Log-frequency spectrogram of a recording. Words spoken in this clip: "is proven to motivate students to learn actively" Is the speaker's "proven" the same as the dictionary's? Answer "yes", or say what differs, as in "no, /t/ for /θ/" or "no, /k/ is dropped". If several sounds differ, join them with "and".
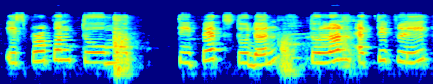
no, /p/ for /v/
